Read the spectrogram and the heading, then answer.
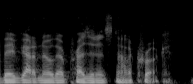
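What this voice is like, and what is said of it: Richard Nixon impression. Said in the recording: “Richard Nixon impersonation ... It's really in the jowls ... You gotta shake your head around a little bit.”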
